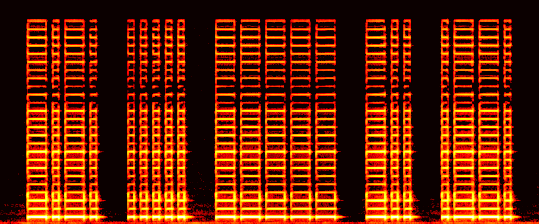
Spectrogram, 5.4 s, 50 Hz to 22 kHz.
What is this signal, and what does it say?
Morse code, heard as a keyed tone, about 20 wpm, spaced as for 14 wpm, 800 Hz. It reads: CH0DP
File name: Code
